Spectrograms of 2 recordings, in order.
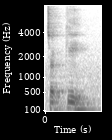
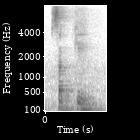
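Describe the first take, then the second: First: The word begins with a 'ch' sound. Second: The word begins with an 's' sound. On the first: "च और छ का जो उच्चारण है" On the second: "प्राय स हो जाता है राजस्थानी भाषा में"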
